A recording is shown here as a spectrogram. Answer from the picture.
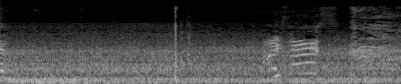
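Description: Steady low road and engine noise inside a car's cabin, with a faint click near the middle.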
